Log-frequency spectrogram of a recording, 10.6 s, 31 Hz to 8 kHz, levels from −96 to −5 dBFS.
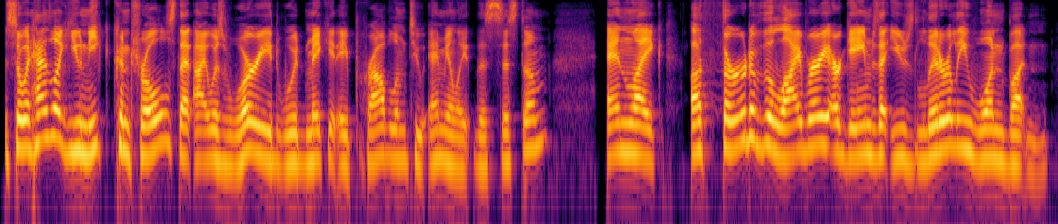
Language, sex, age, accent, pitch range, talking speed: English, male, 20-39, American, 150-235 Hz, 185 wpm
